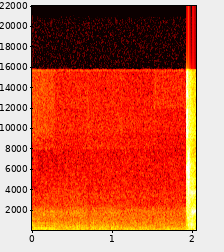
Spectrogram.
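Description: Near silence in a pause between a man's sentences in an online lecture, with a brief short sound near the end just before he speaks again.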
